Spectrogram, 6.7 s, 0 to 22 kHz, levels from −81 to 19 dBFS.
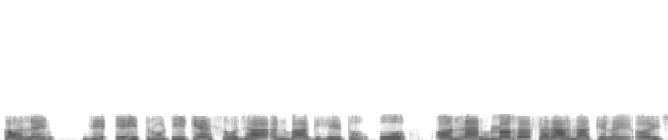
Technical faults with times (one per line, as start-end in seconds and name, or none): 0.00-6.68 iLBC codec
0.96-1.01 lost iLBC frames
2.60-2.69 lost iLBC frames
4.70-5.32 lost iLBC frames
6.20-6.32 lost iLBC frames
